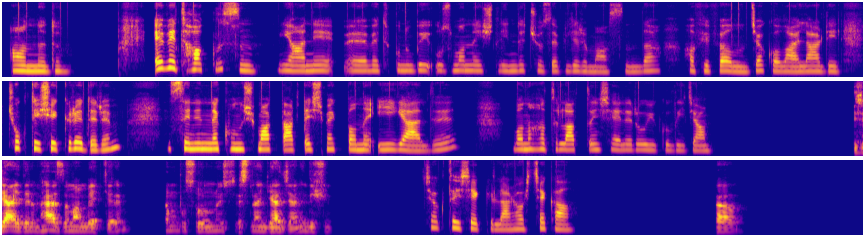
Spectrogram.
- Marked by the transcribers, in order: mechanical hum; distorted speech; other background noise; unintelligible speech; unintelligible speech
- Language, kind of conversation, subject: Turkish, advice, Kaygıyla günlük hayatta nasıl daha iyi başa çıkabilirim?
